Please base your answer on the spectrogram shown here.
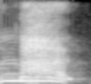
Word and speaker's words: know: the K is silent the K is silent and the W is also silent and what does that leave in oh no no but not no like no not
